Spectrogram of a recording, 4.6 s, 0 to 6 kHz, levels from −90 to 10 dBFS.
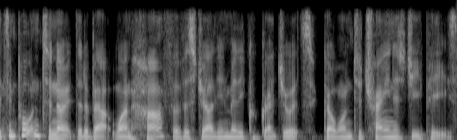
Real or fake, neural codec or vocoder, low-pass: real; none; 5.4 kHz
